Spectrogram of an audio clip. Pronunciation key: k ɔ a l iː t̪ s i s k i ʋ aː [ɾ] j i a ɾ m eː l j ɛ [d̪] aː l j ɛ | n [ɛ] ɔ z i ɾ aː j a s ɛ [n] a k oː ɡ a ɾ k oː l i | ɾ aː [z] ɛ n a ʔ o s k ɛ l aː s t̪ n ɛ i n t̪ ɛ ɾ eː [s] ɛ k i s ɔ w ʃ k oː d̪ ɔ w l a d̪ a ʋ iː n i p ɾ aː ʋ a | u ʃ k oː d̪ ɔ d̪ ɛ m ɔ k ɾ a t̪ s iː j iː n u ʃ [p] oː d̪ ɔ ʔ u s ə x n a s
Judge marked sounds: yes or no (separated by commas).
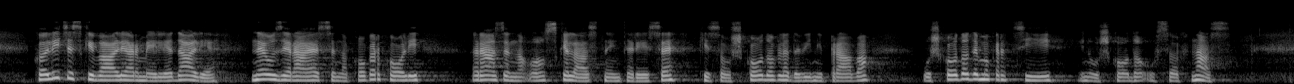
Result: no, yes, yes, yes, yes, yes, no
